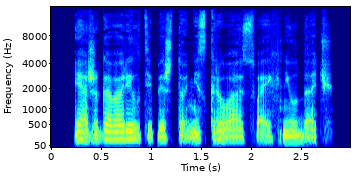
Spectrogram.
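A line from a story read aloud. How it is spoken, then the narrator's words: Soft. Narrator (Russian): мягко произносит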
